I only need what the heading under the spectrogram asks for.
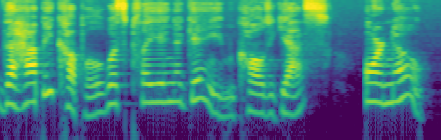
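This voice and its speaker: A woman narrating a radio play as a storyteller, reading in a measured way. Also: on the high side, animated, darkish tone.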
